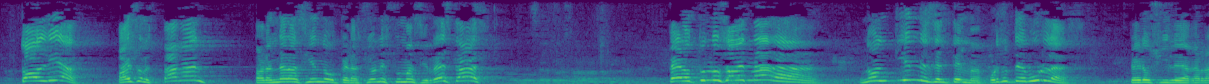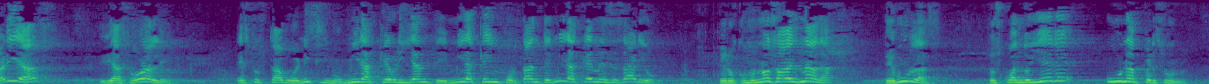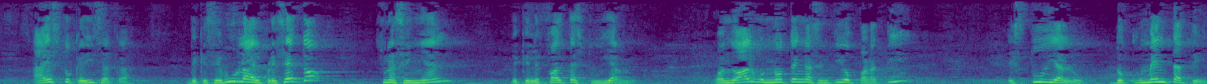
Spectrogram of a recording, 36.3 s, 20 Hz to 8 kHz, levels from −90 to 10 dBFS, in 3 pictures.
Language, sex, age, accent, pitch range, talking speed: Spanish, male, 40-59, Mexican, 180-275 Hz, 140 wpm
